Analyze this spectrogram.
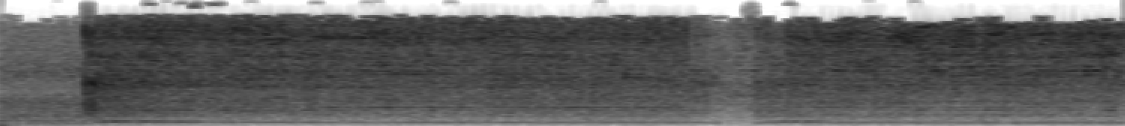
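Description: Handheld electric power tool sanding back fiberglass around holes in a boat's interior. It makes a steady whine with gritty abrasive noise, and the whine sags briefly under load about three and a half seconds in.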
